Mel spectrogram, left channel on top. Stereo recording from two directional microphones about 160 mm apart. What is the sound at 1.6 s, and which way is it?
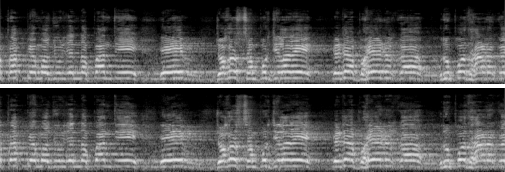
A man's voice, 30° left (ahead or behind).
